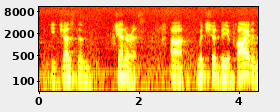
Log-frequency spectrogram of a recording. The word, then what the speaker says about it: ejusdem generis: Then there's also a discussion, well, there's some principles of statutory interpretation, which I believe is pronounced ejusdem generis, which should be applied in this case.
